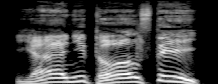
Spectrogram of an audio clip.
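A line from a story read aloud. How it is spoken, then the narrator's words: Yell. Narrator (Russian): заорал Галопас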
